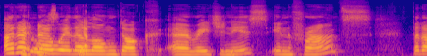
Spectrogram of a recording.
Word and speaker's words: Languedoc: It's from the Languedoc region in Vietnam. – No, it's Languedoc. Yeah, I think that's how you say it.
